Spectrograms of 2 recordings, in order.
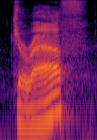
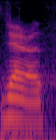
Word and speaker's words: Jerath: live um welcome everybody I'm here with Reggie giraffe giraffe how do how do I pronounce it Reggie giraffe well it sounds like giraffe but it's jarth j okay sorry about that uh he is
